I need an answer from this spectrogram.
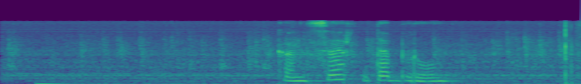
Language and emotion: Russian, neutral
